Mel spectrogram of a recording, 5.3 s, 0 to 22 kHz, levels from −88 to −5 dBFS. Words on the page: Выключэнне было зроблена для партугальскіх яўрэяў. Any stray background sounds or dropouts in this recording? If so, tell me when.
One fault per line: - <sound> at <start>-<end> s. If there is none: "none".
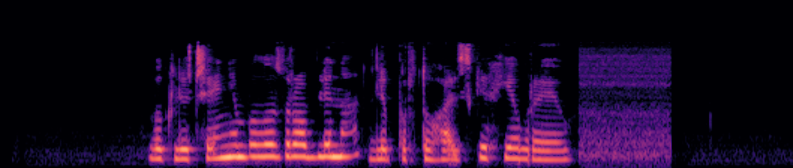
none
